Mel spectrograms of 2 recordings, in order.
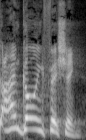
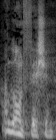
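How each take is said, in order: First: Slow, raised announcement; declarative quotation. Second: Low, very soft murmur; resigned. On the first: Preacher quotes Peter from John twenty-one, declaring. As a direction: announce it slowly and higher. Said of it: "Peter says". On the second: Peter returns to his old life, resigned. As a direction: let it sink quietly, giving up. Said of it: "I almost wonder if he was just". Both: Acted.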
